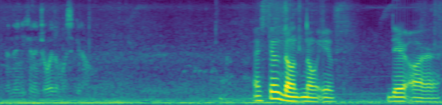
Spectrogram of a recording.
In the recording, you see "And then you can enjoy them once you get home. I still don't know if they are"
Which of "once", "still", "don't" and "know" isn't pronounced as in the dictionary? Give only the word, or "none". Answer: once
